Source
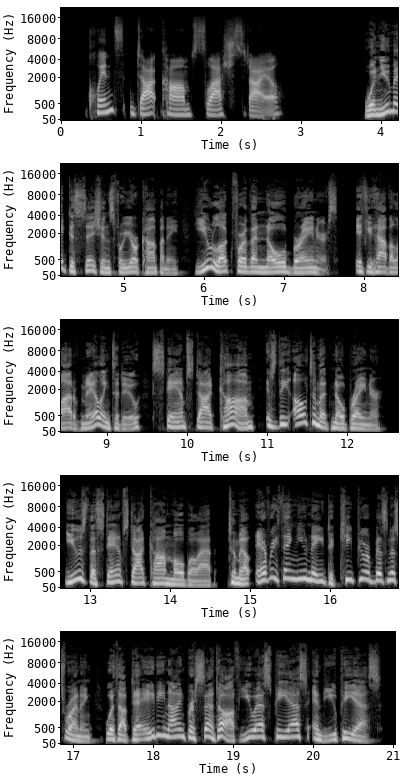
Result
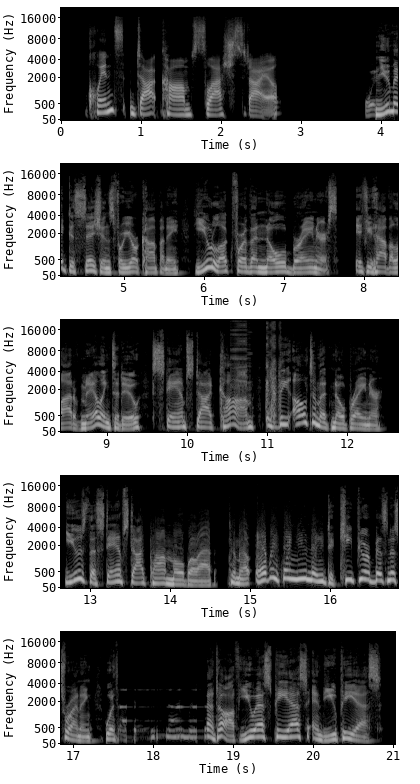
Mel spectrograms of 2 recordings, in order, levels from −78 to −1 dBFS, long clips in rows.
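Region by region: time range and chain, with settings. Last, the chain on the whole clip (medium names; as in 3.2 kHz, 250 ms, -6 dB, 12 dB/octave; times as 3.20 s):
2.69–3.94 s: cascade formant filter e + compression 3:1, threshold -38 dBFS
10.54–11.18 s: treble shelf 2.8 kHz +11 dB + compression 2:1, threshold -30 dBFS + careless resampling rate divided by 6×, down none, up hold
13.64–15.95 s: median filter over 25 samples + treble shelf 3.6 kHz -7.5 dB
17.55–18.67 s: pitch-class resonator G, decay 0.34 s + level held to a coarse grid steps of 20 dB + mains buzz 50 Hz, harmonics 12, -76 dBFS -1 dB/octave
whole clip: high-pass 110 Hz 12 dB/octave; compression, threshold -23 dBFS; peak limiter -21.5 dBFS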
